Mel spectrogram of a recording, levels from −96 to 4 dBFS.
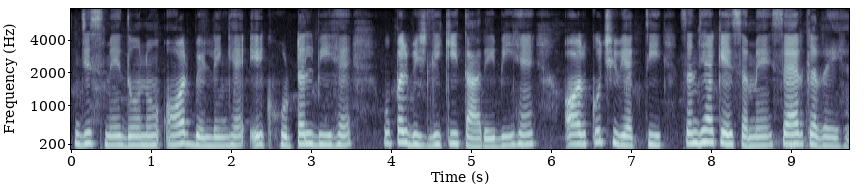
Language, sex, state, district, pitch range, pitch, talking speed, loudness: Hindi, female, Himachal Pradesh, Shimla, 185-210 Hz, 195 Hz, 155 wpm, -18 LUFS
